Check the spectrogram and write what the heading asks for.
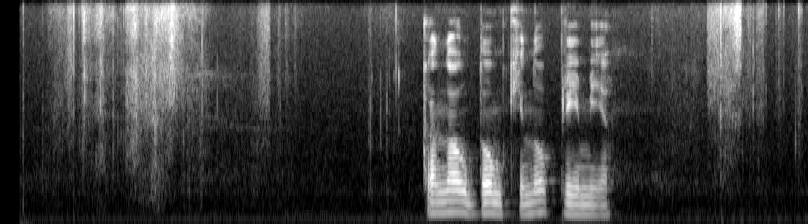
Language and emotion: Russian, neutral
